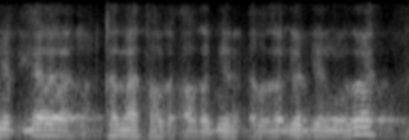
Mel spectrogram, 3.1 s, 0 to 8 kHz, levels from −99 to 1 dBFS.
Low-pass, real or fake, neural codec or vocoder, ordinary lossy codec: 7.2 kHz; fake; codec, 16 kHz, 1 kbps, FreqCodec, smaller model; Opus, 16 kbps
